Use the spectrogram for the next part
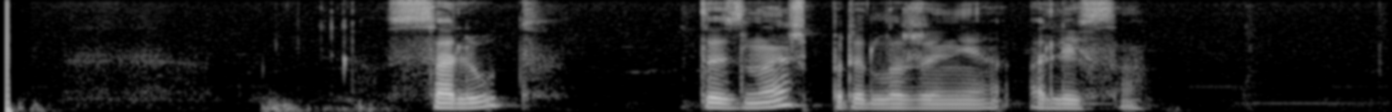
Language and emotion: Russian, neutral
